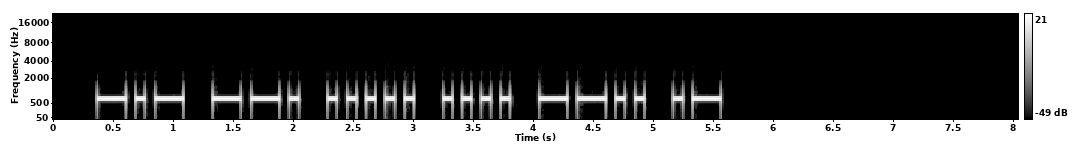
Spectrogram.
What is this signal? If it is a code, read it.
Morse code, heard as a keyed tone, about 15 wpm, 700 Hz. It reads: KG5HZA
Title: USA Call Signs 15wpm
